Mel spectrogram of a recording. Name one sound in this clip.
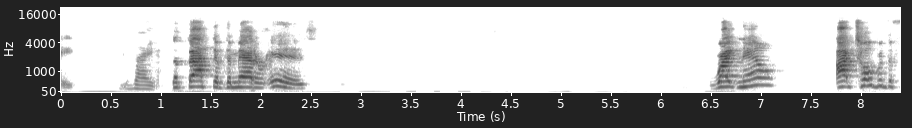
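A woman speaks with animation over an online call, with pauses.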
